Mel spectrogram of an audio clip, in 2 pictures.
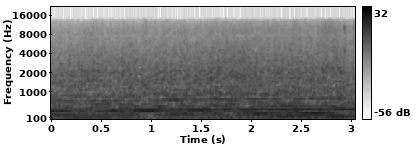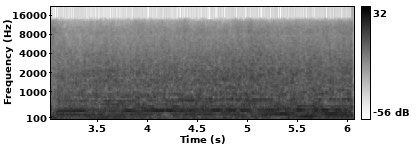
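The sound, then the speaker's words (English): A race car engine roars under hard acceleration in a racing simulator on the Le Mans circuit, heading from Arnage toward the Porsche curves; the loud, steady, droning tone holds throughout with a brief dip midway. “Drop it down to first gear through Arnage. Going through there much faster this time around, about 54 miles an hour, and hard on the accelerator towards the Porsche curves.”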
